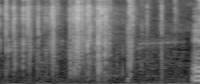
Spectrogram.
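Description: Small clear plastic bags of diamond-painting drills crinkling as they are handled and lifted, with a run of quick, irregular crackles.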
